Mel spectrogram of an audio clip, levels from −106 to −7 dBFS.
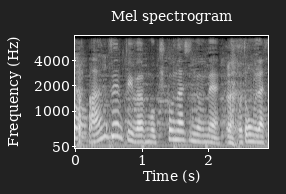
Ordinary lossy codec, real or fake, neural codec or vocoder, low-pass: none; fake; vocoder, 44.1 kHz, 128 mel bands every 256 samples, BigVGAN v2; 7.2 kHz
